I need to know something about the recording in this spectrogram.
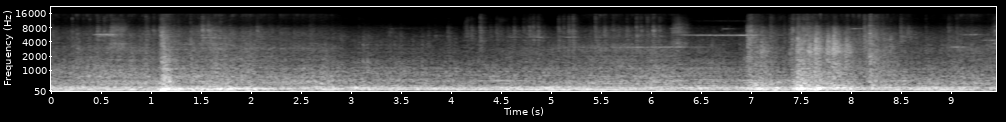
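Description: Loose fittings rattle and knock inside a moving bus.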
